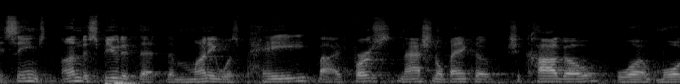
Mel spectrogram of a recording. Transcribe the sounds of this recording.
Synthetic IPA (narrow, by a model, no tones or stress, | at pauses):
ɨtsĩmzʌ̃ndɨspjʉɾɨd̪̚ðɨt̪̚ðɨmʌɾ̃iwʌz̥pʰeɪd̚baɪfɜ˞snæʃn̩l̩ˠbæ̃ŋkʌv̥ʃɨkʰɑɡoʊ | ə˞mɔ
